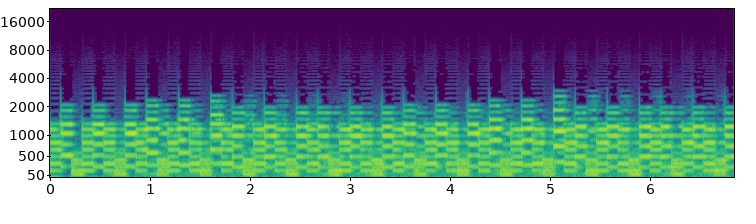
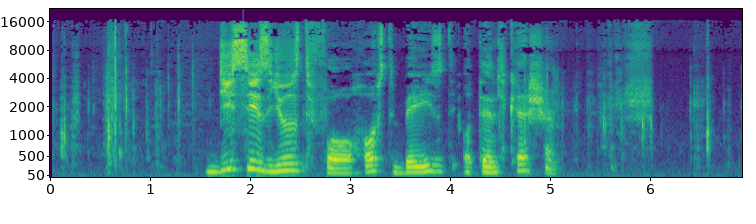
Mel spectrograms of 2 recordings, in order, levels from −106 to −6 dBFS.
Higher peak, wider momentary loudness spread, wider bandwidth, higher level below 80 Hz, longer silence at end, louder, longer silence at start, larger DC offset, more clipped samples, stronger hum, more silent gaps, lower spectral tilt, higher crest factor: second, -6 dBFS vs 0 dBFS; second, 2 LU vs 25 LU; second, 3.1 kHz vs 17 kHz; first, -36 dBFS vs -54 dBFS; second, 0 s vs 0.35 s; about the same, -19 LUFS vs -18 LUFS; about the same, 0 s vs 0.1 s; neither; neither; neither; neither; first, -12 dB/octave vs -3 dB/octave; second, 14 dB vs 22 dB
